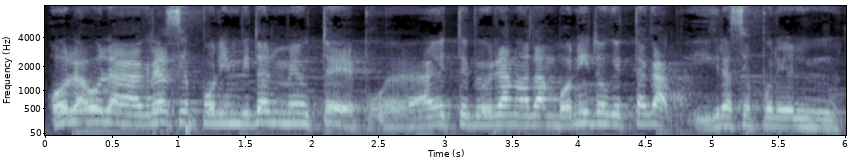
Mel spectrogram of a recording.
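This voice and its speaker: A man's voice: sits high, moderate pace, vocal fry. An actor playing a rascally old Chilean working man and former gravedigger, tipsy, with a Chilean accent, telling folksy slangy boasts. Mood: chummy. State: tipsy from drinking. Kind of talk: comic character interview.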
